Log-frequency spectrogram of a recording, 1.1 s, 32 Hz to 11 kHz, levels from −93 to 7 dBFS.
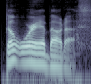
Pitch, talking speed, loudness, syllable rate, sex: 130 Hz, 210 wpm, -16 LUFS, 5.8 syllables/s, male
